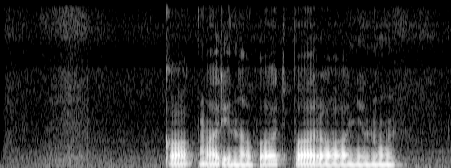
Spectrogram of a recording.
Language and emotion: Russian, sad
